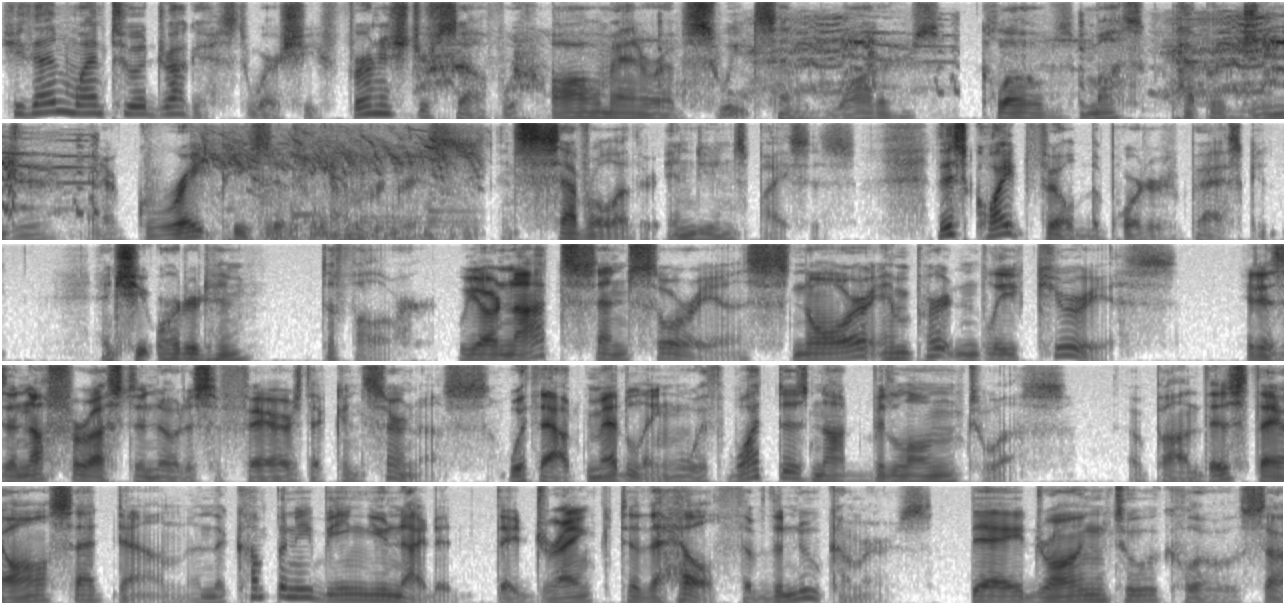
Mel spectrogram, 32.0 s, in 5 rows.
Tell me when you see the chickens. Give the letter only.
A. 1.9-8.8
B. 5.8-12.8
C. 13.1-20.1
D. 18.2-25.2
A.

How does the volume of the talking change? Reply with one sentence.
The loudness of the talking stays about the same.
